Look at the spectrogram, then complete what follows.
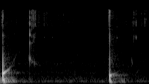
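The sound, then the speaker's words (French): A voice imitates water drops with the mouth: two sharp, hollow plops about a second apart, each with a quick upward pitch glide, plus a faint click between them. “Une goutte.”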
